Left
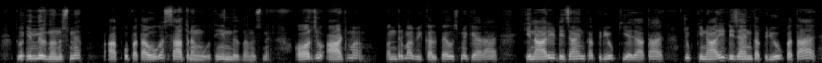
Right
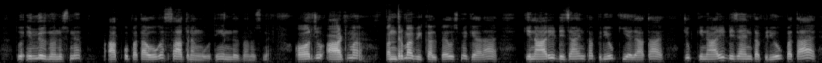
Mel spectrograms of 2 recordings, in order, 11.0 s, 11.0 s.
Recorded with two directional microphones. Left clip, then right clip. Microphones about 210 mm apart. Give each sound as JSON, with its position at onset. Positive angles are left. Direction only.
{"t": 0.2, "sound": "a man's voice", "side_deg": 15}
{"t": 5.6, "sound": "a man's voice", "side_deg": 20}
{"t": 7.7, "sound": "a man's voice", "side_deg": 30}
